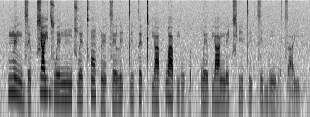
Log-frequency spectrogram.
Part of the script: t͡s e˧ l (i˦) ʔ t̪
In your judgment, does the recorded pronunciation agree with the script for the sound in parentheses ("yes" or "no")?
yes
